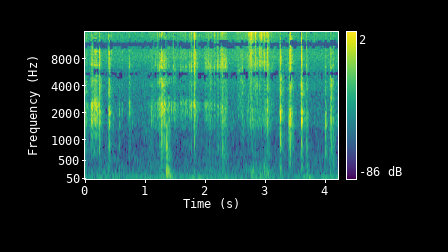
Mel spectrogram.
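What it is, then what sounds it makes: Bar soap being carved. A utility knife blade carves a small, solid cream bar of hard soap held in the hand, scraping off thin curls. Quiet, bright, crisp scrapes and clicks come in short bursts, with one sharper, louder cut with a low thud near the middle.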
